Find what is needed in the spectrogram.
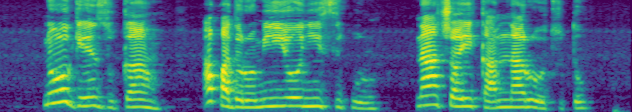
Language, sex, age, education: Igbo, female, 30-45, tertiary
